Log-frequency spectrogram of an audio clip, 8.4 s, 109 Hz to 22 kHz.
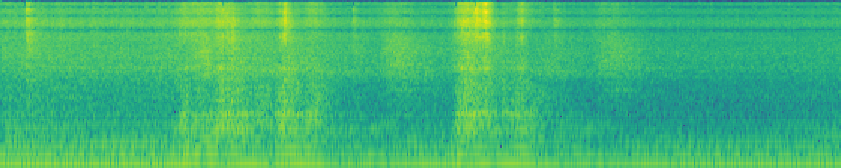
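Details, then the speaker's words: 2001 Honda CR-V RD1 after welding the exhaust: deep, even exhaust drone swelling smoothly through two throttle blips and settling, no leaks or rattles; normal exhaust after repair. "But hey, it should hold at least and quiet this thing down pretty good till I decide to completely go through the exhaust system."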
